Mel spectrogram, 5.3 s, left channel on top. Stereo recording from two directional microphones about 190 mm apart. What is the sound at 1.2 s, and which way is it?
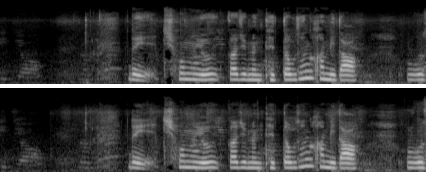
Speech, 20° left (ahead or behind).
